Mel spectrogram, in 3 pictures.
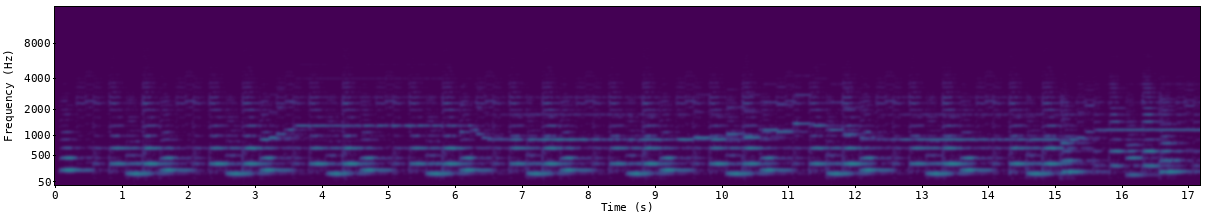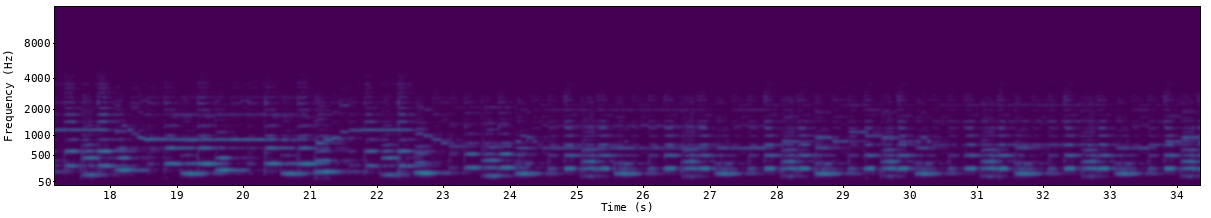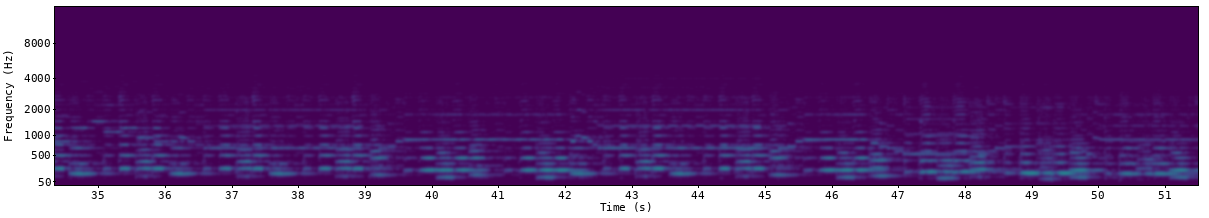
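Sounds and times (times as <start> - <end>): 
cello: 0.0 - 51.4
flute: 0.8 - 51.4.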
